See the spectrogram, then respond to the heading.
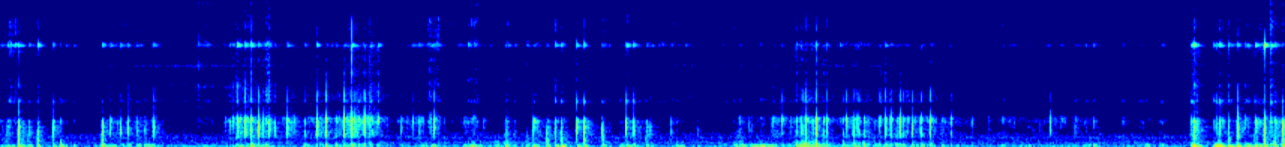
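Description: A wooden pestle tip taps and rubs the bottom of an empty clear glass jar with a gold metal lid held in the palm. Quiet, irregular clinks and rapid scraping bursts carry a low, dull thump beneath brighter glassy ticks. Each sound dies away almost at once.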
